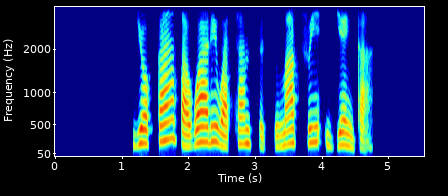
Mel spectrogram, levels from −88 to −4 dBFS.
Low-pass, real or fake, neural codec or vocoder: 3.6 kHz; fake; autoencoder, 48 kHz, 32 numbers a frame, DAC-VAE, trained on Japanese speech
